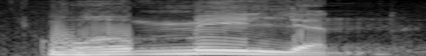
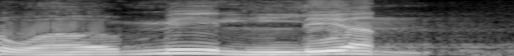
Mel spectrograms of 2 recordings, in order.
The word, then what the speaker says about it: vermilion: Vermilion. See the pronunciation properly. It is not vermilion. It is vermilion.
